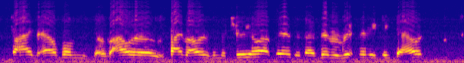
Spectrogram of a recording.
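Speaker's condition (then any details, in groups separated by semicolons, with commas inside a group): Cerebral palsy; body deteriorating with age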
